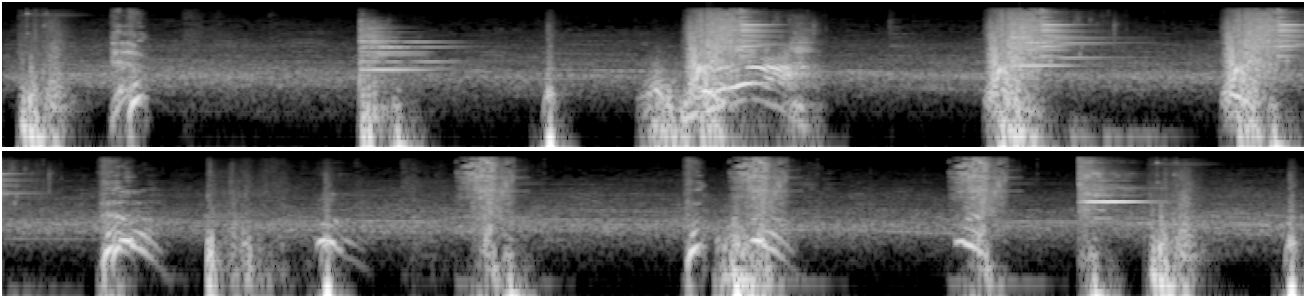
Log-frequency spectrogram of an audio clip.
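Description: Metal weapons clash and thud in a fight.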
